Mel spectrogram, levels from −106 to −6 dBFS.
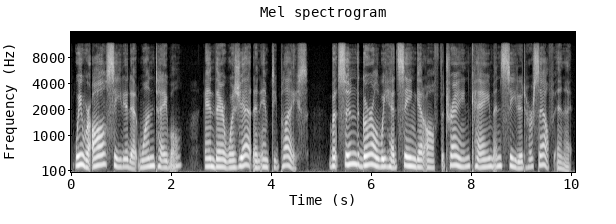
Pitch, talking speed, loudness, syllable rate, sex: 205 Hz, 185 wpm, -18 LUFS, 4.5 syllables/s, female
